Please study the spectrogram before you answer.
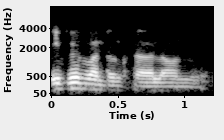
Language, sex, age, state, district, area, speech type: Tamil, male, 18-30, Tamil Nadu, Vellore, rural, conversation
